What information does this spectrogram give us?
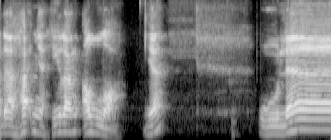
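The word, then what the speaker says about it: أولئك: Ula 5 harokat. Ya. Ulaika, jangan cuma 3 harokat. Ulaika, panjangkan sedikit dan sabar.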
